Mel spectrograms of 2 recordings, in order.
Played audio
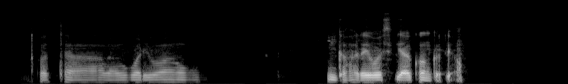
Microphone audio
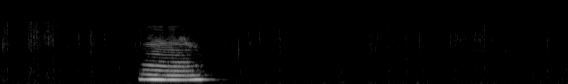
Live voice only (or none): ହୁଁ।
